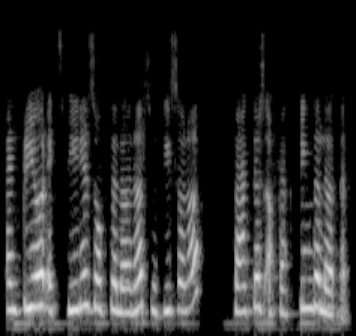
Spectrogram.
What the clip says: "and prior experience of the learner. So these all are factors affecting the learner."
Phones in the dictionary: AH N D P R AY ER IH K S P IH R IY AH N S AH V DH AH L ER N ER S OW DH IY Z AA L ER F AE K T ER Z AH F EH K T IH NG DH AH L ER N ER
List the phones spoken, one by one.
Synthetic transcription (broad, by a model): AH N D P R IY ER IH K S P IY R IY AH N S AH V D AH L ER N ER S OW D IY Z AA N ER F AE K T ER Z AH F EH K T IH NG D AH L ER N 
